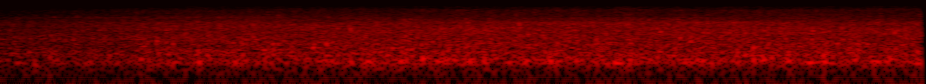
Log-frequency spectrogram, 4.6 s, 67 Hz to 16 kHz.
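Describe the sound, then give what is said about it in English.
A fast-flowing stream at Hackfall rushes steadily after heavy rain, a dense, continuous wash of water noise with no pauses or voices, full and rough; the stream comes down from the bottom of a 40-foot waterfall. “With all this rain, the streams that run down through Hackfall are really flowing at quite a pace today.”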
